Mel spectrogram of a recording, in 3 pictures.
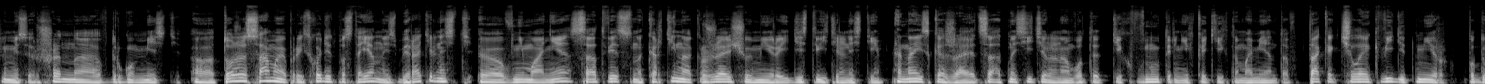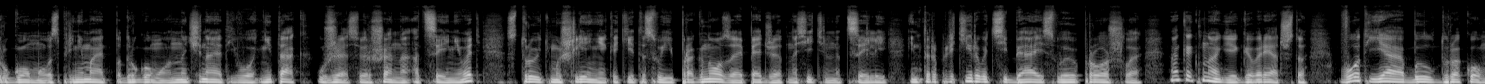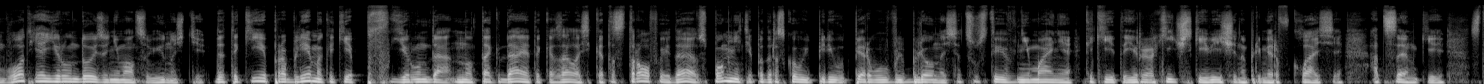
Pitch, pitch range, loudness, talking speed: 105 Hz, 95-115 Hz, -18 LUFS, 130 wpm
